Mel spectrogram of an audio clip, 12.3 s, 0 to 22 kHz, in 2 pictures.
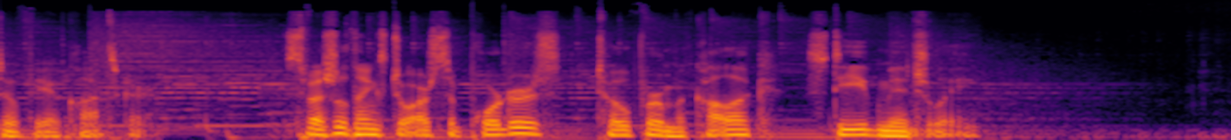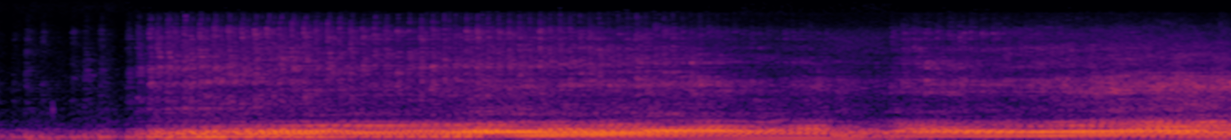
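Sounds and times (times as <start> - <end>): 
speech: 0.0 - 5.0
loud motorcycle engine revving: 5.7 - 12.3.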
